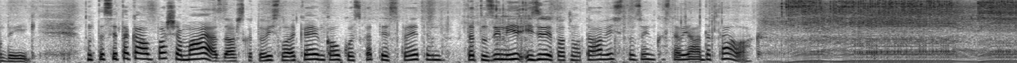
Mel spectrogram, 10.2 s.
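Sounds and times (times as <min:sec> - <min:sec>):
speech: 0:00.0 - 0:08.0
chainsaw running: 0:07.0 - 0:10.1.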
